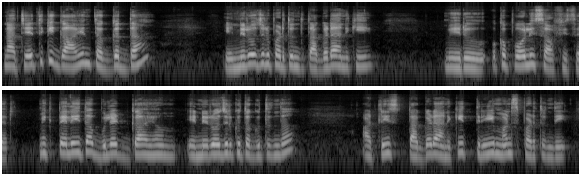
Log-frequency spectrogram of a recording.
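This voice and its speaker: A woman voicing a caring, playful young fiancée who gently scolds and teases in a storybook reading. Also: medium pitch, natural voice.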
